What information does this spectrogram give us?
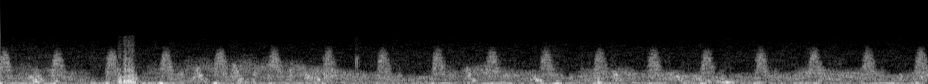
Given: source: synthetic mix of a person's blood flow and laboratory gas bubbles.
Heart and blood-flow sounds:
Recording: Doppler ultrasound of blood flow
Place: subclavian vein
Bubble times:
3.54-3.60 s: bubbles
From the record:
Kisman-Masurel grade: 121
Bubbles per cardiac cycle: 1 to 2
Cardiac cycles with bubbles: 10 to 50%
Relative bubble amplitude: barely perceptible (0.100 to 0.250)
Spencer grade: 2 (many but less than half of the cardiac periods contain bubble signals, singularly or in groups)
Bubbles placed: anywhere in the cardiac cycle

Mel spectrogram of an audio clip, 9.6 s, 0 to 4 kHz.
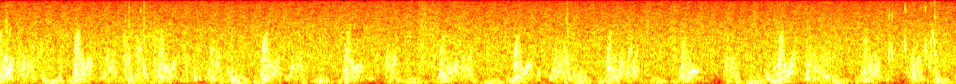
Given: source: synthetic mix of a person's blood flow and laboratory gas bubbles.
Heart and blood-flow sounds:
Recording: Doppler ultrasound of blood flow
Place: precordium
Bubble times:
0.01-0.25 s: bubbles
0.36-0.51 s: bubbles
0.56-0.65 s: bubbles
0.72-0.79 s: bubbles
0.81-0.86 s: bubbles
1.21-1.67 s: bubbles
1.82-2.19 s: bubbles
2.23-2.45 s: bubbles
5.36-5.89 s: bubbles
7.63-7.78 s: bubbles
8.02-8.38 s: bubbles
8.72-8.79 s: bubbles
8.85-8.96 s: bubbles
9.01-9.46 s: bubbles
From the record:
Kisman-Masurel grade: 232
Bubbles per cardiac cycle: several, 3 to 8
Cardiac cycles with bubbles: 50 to 99%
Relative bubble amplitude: moderate (0.250 to 0.450)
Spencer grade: 3 (all of the cardiac periods contain showers or single bubble signals, but not dominating or overriding the cardiac motion signals)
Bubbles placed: anywhere in the cardiac cycle

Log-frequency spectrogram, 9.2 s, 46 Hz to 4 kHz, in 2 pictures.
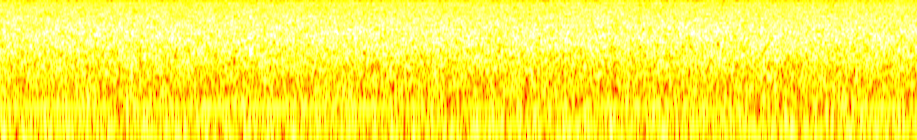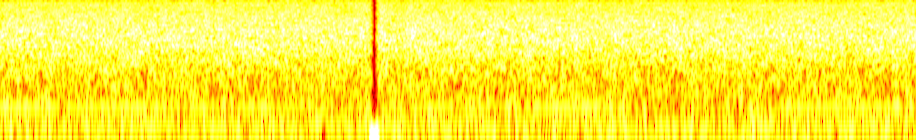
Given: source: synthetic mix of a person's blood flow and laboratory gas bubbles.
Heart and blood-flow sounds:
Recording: Doppler ultrasound of blood flow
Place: subclavian vein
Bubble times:
0.59-0.69 s: bubbles
1.23-1.28 s: bubbles
From the record:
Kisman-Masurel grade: 121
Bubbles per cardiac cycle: 1 to 2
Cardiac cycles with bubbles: 10 to 50%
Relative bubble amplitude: barely perceptible (0.100 to 0.250)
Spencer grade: 2 (many but less than half of the cardiac periods contain bubble signals, singularly or in groups)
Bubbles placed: anywhere in the cardiac cycle

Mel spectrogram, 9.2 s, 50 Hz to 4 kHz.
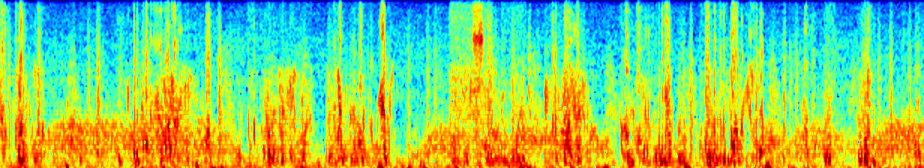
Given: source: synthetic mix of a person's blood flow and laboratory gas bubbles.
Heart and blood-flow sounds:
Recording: Doppler ultrasound of blood flow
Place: subclavian vein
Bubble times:
0.00-0.06 s: bubbles
0.10-0.53 s: bubbles
0.77-0.83 s: bubbles
1.15-2.15 s: bubbles
2.29-2.43 s: bubbles
2.46-3.11 s: bubbles
3.24-3.93 s: bubbles
4.48-5.25 s: bubbles
5.42-5.97 s: bubbles
6.18-6.89 s: bubbles
6.96-7.66 s: bubbles
7.99-8.11 s: bubbles
8.21-8.35 s: bubbles
8.55-8.86 s: bubbles
9.14-9.22 s: bubbles
From the record:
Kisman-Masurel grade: 342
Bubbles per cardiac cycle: rolling drumbeat, 9 or more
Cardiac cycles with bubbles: 100%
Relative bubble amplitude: moderate (0.250 to 0.450)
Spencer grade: 3 (all of the cardiac periods contain showers or single bubble signals, but not dominating or overriding the cardiac motion signals)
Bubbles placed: anywhere in the cardiac cycle

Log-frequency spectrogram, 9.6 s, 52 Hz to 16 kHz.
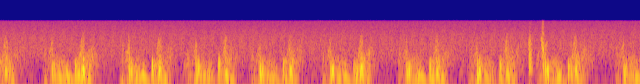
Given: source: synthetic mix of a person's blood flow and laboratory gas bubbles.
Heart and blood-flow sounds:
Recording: Doppler ultrasound of blood flow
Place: precordium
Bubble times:
7.93-8.00 s: bubbles
8.12-8.23 s: bubbles
From the record:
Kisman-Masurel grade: 113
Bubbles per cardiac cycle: 1 to 2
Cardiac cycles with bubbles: 1 to 10%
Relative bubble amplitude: loud (0.450 to 0.775)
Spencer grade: 1 (occasional bubble signal discernible with the cardiac motion signal, with majority of cardiac periods free of bubbles)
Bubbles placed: only in the low amplitude regions of the cardiac cycle

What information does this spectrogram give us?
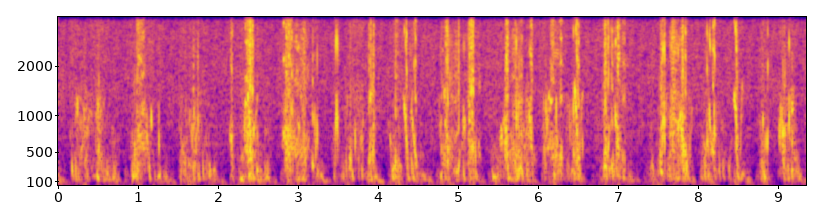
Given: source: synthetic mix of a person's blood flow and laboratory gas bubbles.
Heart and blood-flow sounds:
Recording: Doppler ultrasound of blood flow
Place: precordium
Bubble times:
0.13-0.77 s: bubbles
0.89-1.30 s: bubbles
1.49-1.99 s: bubbles
2.12-2.68 s: bubbles
2.77-3.29 s: bubbles
3.43-3.53 s: bubbles
3.56-4.01 s: bubbles
4.10-4.53 s: bubbles
4.74-5.29 s: bubbles
5.39-5.99 s: bubbles
6.03-6.59 s: bubbles
6.78-7.15 s: bubbles
7.39-7.93 s: bubbles
8.00-8.59 s: bubbles
8.75-8.91 s: bubbles
8.97-9.28 s: bubbles
From the record:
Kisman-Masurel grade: 343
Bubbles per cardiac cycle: rolling drumbeat, 9 or more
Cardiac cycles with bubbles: 100%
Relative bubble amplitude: loud (0.450 to 0.775)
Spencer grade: 3 (all of the cardiac periods contain showers or single bubble signals, but not dominating or overriding the cardiac motion signals)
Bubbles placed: anywhere in the cardiac cycle

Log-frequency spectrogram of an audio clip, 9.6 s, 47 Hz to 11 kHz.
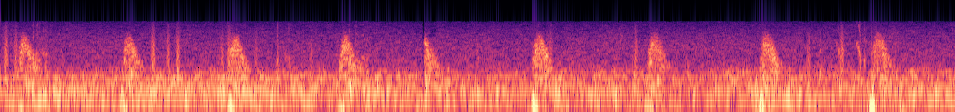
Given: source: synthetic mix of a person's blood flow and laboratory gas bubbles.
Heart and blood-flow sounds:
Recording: Doppler ultrasound of blood flow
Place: subclavian vein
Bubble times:
0.15-0.25 s: bubbles
0.31-0.50 s: bubbles
2.73-2.93 s: bubbles
3.48-3.71 s: bubbles
8.18-8.23 s: bubbles
8.35-8.45 s: bubbles
8.55-8.82 s: bubbles
8.85-8.99 s: bubbles
From the record:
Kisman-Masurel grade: 221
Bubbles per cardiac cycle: several, 3 to 8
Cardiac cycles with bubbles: 10 to 50%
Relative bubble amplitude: barely perceptible (0.100 to 0.250)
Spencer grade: 2 (many but less than half of the cardiac periods contain bubble signals, singularly or in groups)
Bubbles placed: anywhere in the cardiac cycle

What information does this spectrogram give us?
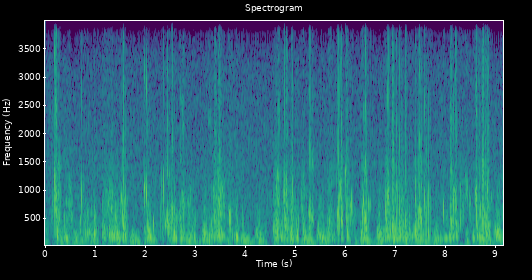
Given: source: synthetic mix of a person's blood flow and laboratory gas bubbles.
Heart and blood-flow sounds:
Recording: Doppler ultrasound of blood flow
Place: precordium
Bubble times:
0.09-0.56 s: bubbles
0.67-0.89 s: bubbles
0.94-1.05 s: bubbles
1.12-1.67 s: bubbles
1.94-2.21 s: bubbles
2.25-3.02 s: bubbles
3.22-3.89 s: bubbles
3.92-3.98 s: bubbles
4.53-5.38 s: bubbles
5.62-6.22 s: bubbles
6.28-6.50 s: bubbles
6.76-7.73 s: bubbles
7.92-8.94 s: bubbles
9.12-9.17 s: bubbles
From the record:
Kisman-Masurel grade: 444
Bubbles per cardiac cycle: continuous sound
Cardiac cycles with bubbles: 100%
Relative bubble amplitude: maximal (0.775 to 0.999)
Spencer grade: 4 (maximum detectable bubble signal sounding continuously throughout systole and diastole of every cardiac period, and overriding the amplitude of the normal cardiac signals)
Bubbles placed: only in the low amplitude regions of the cardiac cycle

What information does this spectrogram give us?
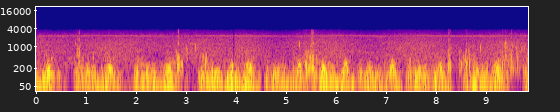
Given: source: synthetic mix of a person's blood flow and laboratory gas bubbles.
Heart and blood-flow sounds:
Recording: Doppler ultrasound of blood flow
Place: precordium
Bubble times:
0.74-0.94 s: bubbles
1.11-1.16 s: bubbles
2.77-3.06 s: bubbles
3.15-3.22 s: bubbles
3.34-3.42 s: bubbles
5.24-5.30 s: bubbles
5.33-5.63 s: bubbles
8.21-8.33 s: bubbles
8.41-8.79 s: bubbles
8.85-8.92 s: bubbles
8.96-9.05 s: bubbles
9.28-9.85 s: bubbles
From the record:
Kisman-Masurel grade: 232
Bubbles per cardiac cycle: several, 3 to 8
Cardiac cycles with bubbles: 50 to 99%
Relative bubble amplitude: moderate (0.250 to 0.450)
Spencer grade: 3 (all of the cardiac periods contain showers or single bubble signals, but not dominating or overriding the cardiac motion signals)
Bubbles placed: only in the low amplitude regions of the cardiac cycle

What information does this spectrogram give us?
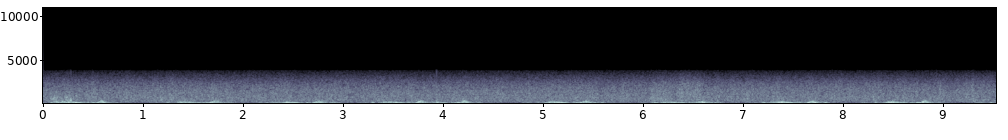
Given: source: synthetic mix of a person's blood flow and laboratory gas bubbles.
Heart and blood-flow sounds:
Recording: Doppler ultrasound of blood flow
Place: precordium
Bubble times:
0.06-0.36 s: bubbles
From the record:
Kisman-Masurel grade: 212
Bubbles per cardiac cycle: several, 3 to 8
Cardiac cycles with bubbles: 1 to 10%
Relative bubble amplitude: moderate (0.250 to 0.450)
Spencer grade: 1 (occasional bubble signal discernible with the cardiac motion signal, with majority of cardiac periods free of bubbles)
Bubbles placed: anywhere in the cardiac cycle

